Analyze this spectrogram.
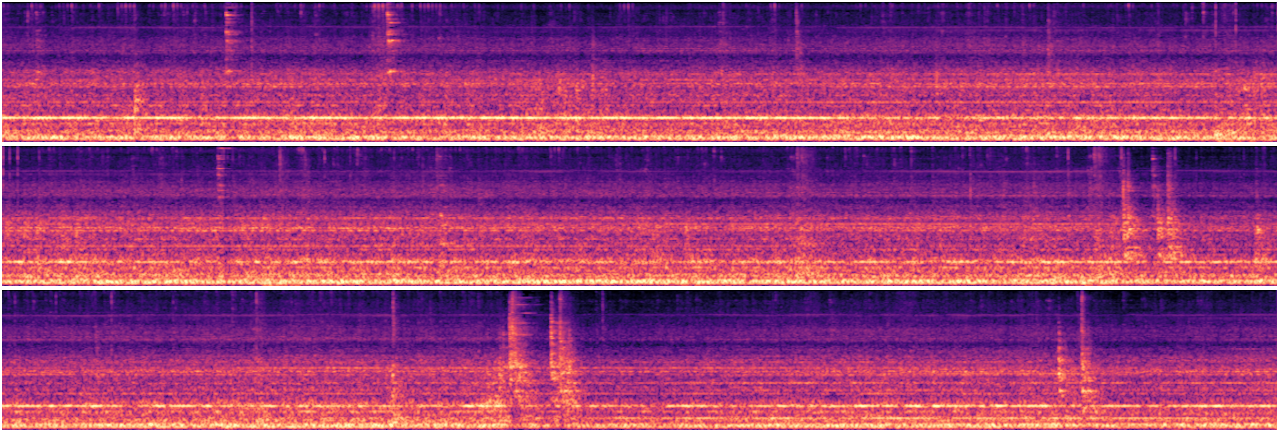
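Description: Soap-factory machinery running steadily: a constant hum with one held whining tone, and a few sharp clicks about two-thirds of the way in.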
